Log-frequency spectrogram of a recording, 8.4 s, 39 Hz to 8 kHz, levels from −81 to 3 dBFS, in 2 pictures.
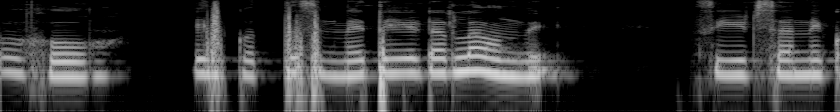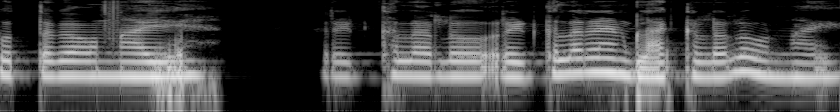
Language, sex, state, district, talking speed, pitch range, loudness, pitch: Telugu, female, Telangana, Nalgonda, 170 wpm, 215-240 Hz, -19 LUFS, 225 Hz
